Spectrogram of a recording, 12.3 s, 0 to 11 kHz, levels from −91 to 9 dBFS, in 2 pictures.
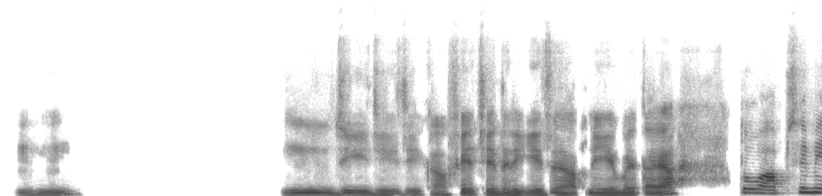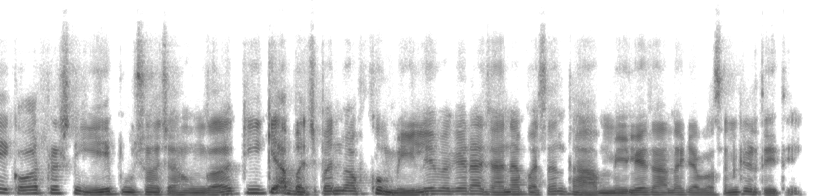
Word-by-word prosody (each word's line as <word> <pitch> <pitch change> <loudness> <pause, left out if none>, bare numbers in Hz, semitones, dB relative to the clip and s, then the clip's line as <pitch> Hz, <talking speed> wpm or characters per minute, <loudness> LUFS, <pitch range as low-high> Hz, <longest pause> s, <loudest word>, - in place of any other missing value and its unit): हुँ, 105 - -8
हुँ। 105 +7 -7 1.6
हुँ, 110 -1 0
जी, 105 -2 -2
जी, 100 -2 -4
जी, 95 0 -6
काफ़ी 100 +4 -1
अच्छे 100 0 0
तरीके 100 0 +1
से 100 0 -2
आपने 95 +2 -1
ये 100 - +2
बताया। 95 -2 +3 0.5
तो 210 -1 -2
आपसे 180 +6 -1
मैं 225 0 +2
1 200 - -3
और 180 +2 +1
प्रश्न 185 -2 -1
ये 120 -2 +3
पूछना 120 -1 +1
चाहूँगा 105 +3 +1
कि 195 0 0
क्या - - +5
बचपन 130 +5 +1
में 155 - 0
आपको 150 0 +1
मेले 110 +5 +3
वगैरह 150 +1 0
जाना 125 +3 +2
पसंद 135 +5 -4
था? 120 - +1
आप 95 - -1
मेले 100 +4 +2
जाना 110 0 -1
क्या 105 -2 -2
पसंद 105 +4 -2
करती 125 -8 -1
थी? - - -13
110 Hz, 190 wpm, -22 LUFS, 100-140 Hz, 1.6 s, क्या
